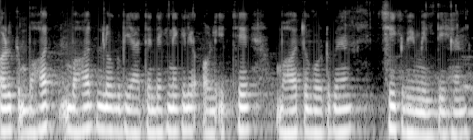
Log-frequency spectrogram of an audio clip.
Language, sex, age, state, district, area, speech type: Hindi, male, 18-30, Bihar, Samastipur, rural, spontaneous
